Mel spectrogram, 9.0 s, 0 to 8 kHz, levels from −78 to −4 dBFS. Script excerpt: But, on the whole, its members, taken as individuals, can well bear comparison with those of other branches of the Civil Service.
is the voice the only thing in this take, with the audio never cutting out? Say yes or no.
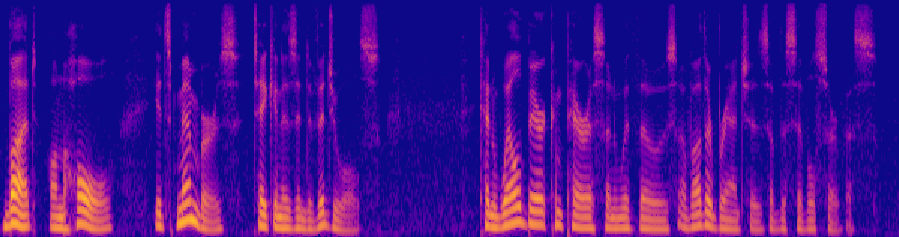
yes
